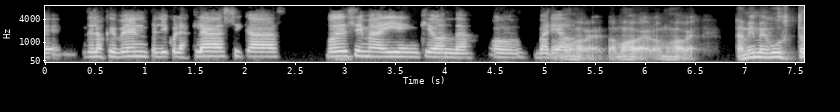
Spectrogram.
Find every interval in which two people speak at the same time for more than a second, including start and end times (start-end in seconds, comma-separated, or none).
none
